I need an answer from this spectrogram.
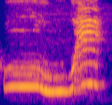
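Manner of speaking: squealed high ooh-wee of delight. Real, not acted. Host hyping the headlines, squealing ooh-wee.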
